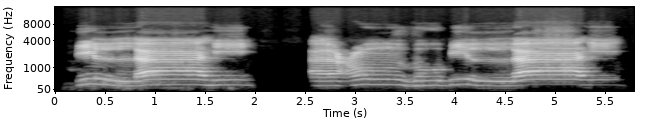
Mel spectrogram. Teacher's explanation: Tapi ketika diawali dengan huruf yang berharokat kasroh, maka dibacanya lah atau tarqiq ya, tipis ya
